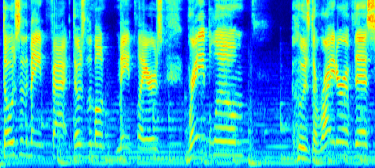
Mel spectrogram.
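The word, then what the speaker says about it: Reiblom: Um we've got Ray Bloom, which I believe is how you spell it. It's or how you say it. It's R E I B L O M.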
